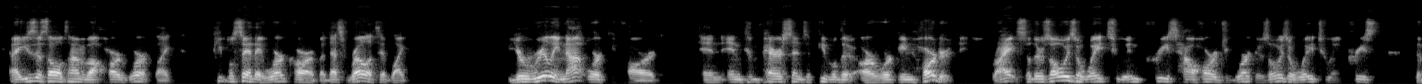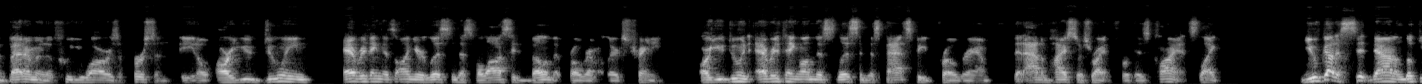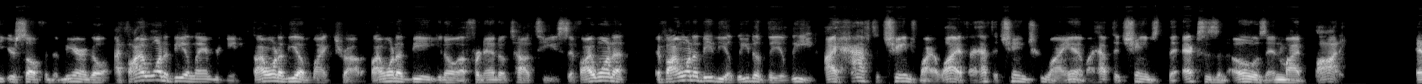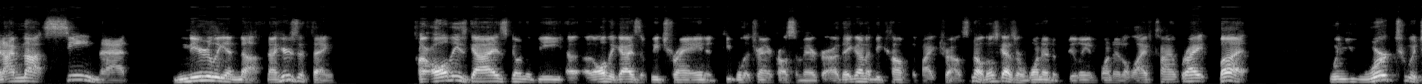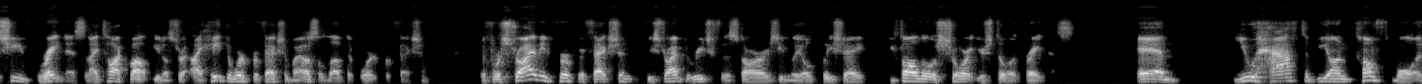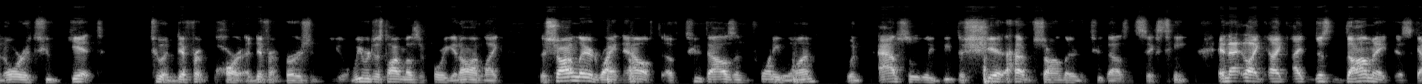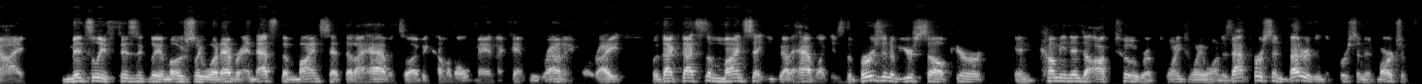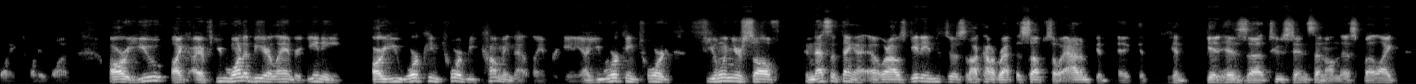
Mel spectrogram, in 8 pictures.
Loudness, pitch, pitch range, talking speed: -18 LUFS, 120 Hz, 110-145 Hz, 240 wpm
